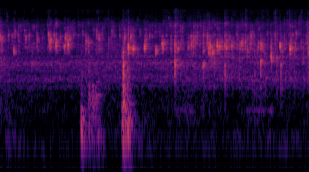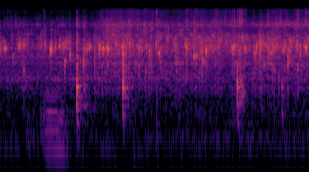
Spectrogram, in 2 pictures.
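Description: Food sautés in a pan with a steady sizzle and frying crackle, sharp clinks and scrapes of stirring breaking in now and then, close up and without speech.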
